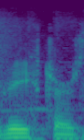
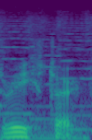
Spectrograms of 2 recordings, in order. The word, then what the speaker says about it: Richter: I really like the way the voice actress for Maria in this game pronounces Richter's name, because she actually says it like you would say it in German. Like she says Richter instead of Richter.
